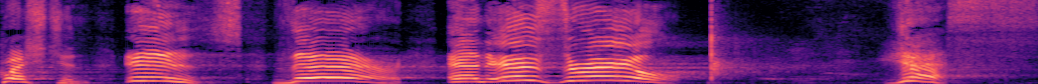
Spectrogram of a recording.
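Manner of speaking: very loud, very high, slow, drawn-out yell. Speaker addressing skeptics in a talk, shouting. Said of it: "Sorry for the yelling and the shouting".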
